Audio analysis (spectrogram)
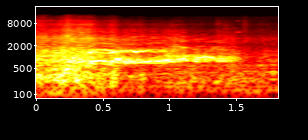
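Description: Supercars race car skidding wide through loose marbles toward the outside wall, a loud sustained tire squeal and engine roar that hold for over a second, then fade slightly.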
